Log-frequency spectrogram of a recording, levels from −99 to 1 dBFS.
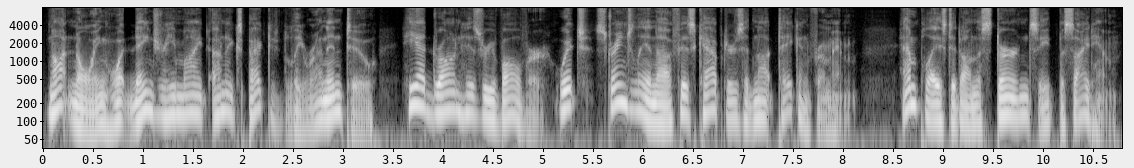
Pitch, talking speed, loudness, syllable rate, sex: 115 Hz, 185 wpm, -18 LUFS, 5.3 syllables/s, male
